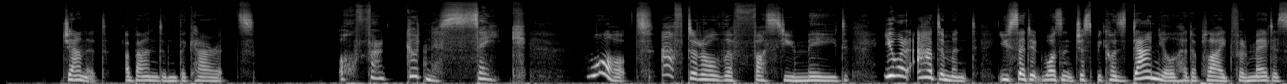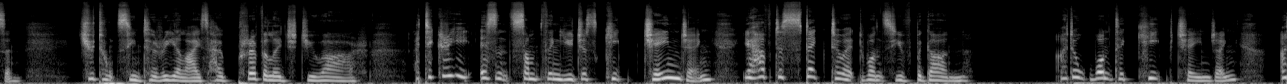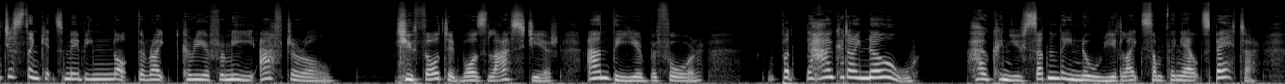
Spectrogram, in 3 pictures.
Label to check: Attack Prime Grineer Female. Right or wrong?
Wrong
